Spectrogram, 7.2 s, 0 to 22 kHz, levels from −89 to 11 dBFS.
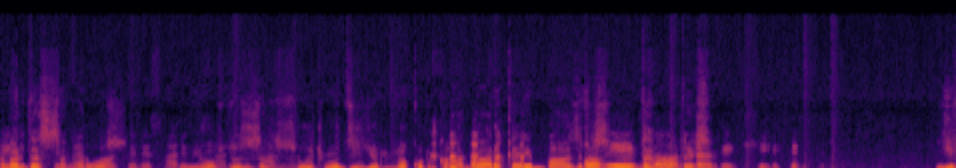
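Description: Nothing goes wrong anywhere in this speech recording, so there's no technical fault to point to.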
